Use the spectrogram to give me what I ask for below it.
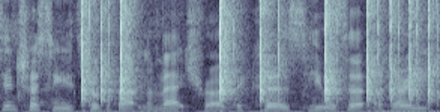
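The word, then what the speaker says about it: Lemaître: I never like to pronounce his name, but it's something like George Lam. It's Lmetra.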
